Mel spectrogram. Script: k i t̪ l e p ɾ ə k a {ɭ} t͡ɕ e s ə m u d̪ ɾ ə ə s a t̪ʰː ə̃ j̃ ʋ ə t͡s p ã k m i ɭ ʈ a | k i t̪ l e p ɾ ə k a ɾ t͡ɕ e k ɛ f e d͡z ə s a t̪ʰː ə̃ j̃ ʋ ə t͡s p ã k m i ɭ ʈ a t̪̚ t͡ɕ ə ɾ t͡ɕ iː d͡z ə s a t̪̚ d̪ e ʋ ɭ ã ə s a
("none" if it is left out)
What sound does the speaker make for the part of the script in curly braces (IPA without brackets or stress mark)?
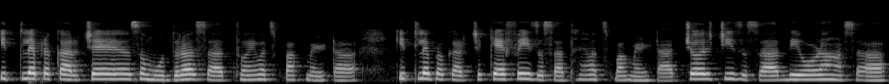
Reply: ɾ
